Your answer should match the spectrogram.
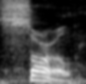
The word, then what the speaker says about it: Sorrel: If you go to the Caribbean and you have this stuff, they call it Sorrel, S-O-R-R-E-L. For me, that's like trying to say rural or terroir.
